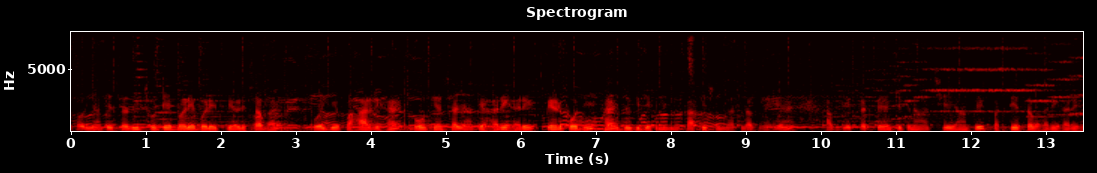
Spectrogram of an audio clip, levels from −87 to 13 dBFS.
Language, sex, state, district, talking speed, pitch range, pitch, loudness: Hindi, male, Bihar, Supaul, 190 wpm, 120-125 Hz, 120 Hz, -45 LUFS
